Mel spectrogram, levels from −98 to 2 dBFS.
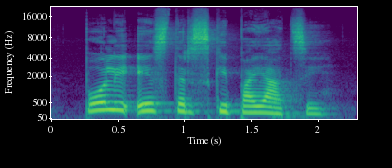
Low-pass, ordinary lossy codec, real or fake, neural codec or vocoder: none; none; real; none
